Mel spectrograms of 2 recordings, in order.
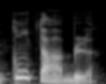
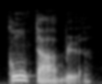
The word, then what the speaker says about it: comptable: Un comptable, so OM, remember, it goes like on, alright? And then, strangely, this P is not pronounced. Un comptable, alright?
